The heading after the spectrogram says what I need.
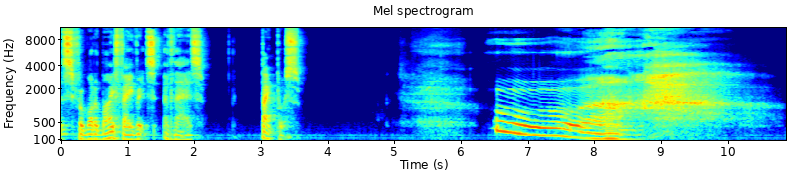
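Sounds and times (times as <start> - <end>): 
speech: 0.0 - 2.2, 3.0 - 3.7, 6.5 - 8.6
long drawn-out yawn: 5.1 - 10.8.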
